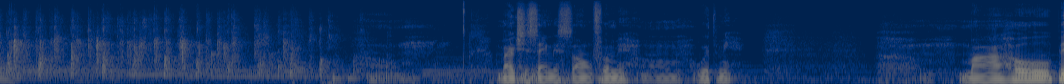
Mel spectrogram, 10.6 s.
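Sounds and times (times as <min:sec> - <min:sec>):
audience clapping: 0:00.0 - 0:04.2
speech: 0:05.0 - 0:07.5, 0:09.7 - 0:10.6.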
